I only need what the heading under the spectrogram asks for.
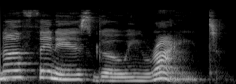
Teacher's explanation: Você também pode juntar nothing com is pelo N.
